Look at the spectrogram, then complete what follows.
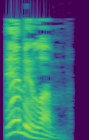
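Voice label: "amylum", British English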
